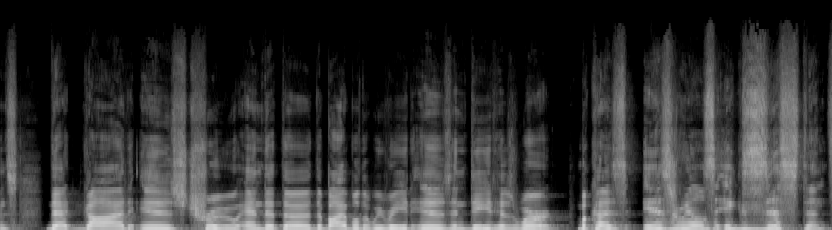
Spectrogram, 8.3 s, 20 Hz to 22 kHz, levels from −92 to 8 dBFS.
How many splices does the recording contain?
one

